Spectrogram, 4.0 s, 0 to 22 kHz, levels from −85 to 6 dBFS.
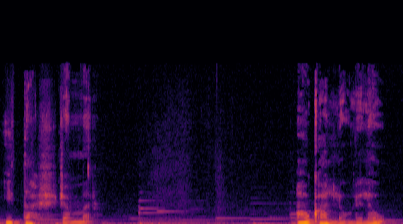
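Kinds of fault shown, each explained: No audible faults.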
